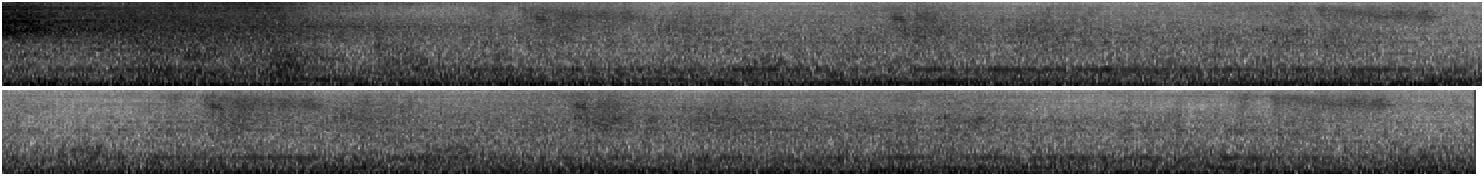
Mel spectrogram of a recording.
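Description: Triumphant music plays softly and steadily.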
